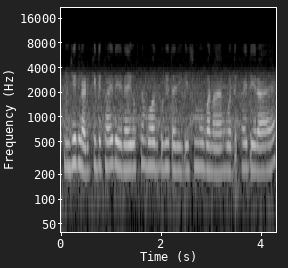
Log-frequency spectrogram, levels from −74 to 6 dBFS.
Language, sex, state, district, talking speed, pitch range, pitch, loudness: Hindi, female, Uttar Pradesh, Hamirpur, 265 wpm, 225-250 Hz, 240 Hz, -21 LUFS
